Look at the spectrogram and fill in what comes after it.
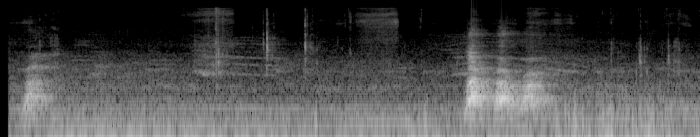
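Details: A one-year-old French bulldog gives a few short, gruff barks over a low indoor hum.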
